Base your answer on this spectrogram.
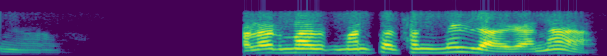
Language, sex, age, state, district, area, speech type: Hindi, male, 60+, Bihar, Samastipur, urban, conversation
